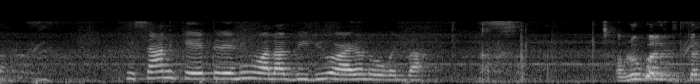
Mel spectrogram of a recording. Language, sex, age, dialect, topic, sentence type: Bhojpuri, male, 18-24, Southern / Standard, agriculture, question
